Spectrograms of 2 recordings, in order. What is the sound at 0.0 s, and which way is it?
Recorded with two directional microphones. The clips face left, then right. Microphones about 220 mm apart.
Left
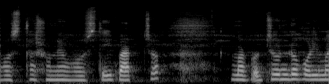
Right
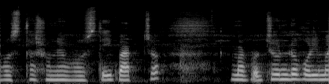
A woman's voice, 30° right (ahead or behind).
